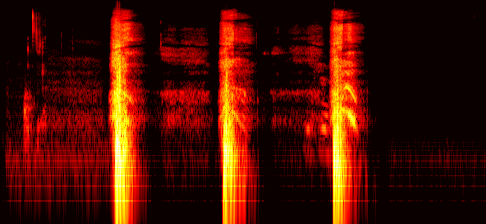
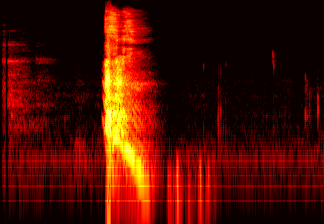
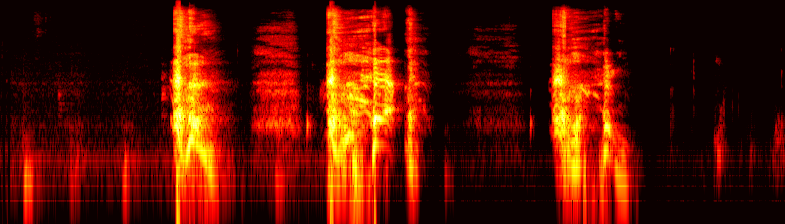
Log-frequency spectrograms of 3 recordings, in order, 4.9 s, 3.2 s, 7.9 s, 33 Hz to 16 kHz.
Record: {"exhalation_length": "4.9 s", "exhalation_amplitude": 32768, "exhalation_signal_mean_std_ratio": 0.22, "cough_length": "3.2 s", "cough_amplitude": 32768, "cough_signal_mean_std_ratio": 0.23, "three_cough_length": "7.9 s", "three_cough_amplitude": 32768, "three_cough_signal_mean_std_ratio": 0.29, "survey_phase": "beta (2021-08-13 to 2022-03-07)", "age": "65+", "gender": "Male", "wearing_mask": "No", "symptom_cough_any": true, "smoker_status": "Never smoked", "respiratory_condition_asthma": false, "respiratory_condition_other": false, "recruitment_source": "REACT", "submission_delay": "2 days", "covid_test_result": "Negative", "covid_test_method": "RT-qPCR", "influenza_a_test_result": "Negative", "influenza_b_test_result": "Negative"}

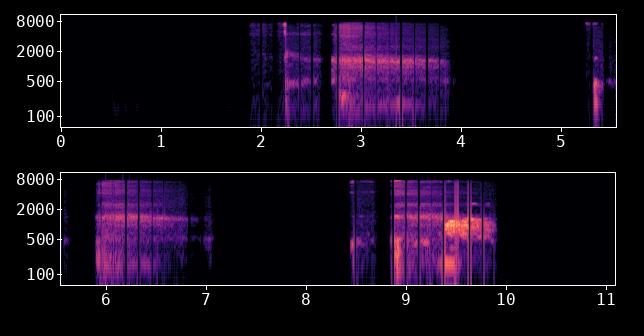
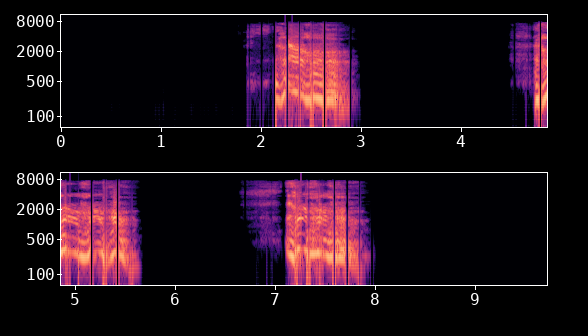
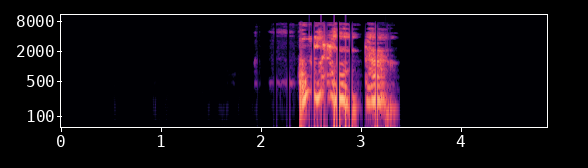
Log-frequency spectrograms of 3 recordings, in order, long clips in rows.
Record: {"exhalation_length": "11.1 s", "exhalation_amplitude": 24502, "exhalation_signal_mean_std_ratio": 0.2, "three_cough_length": "9.7 s", "three_cough_amplitude": 27674, "three_cough_signal_mean_std_ratio": 0.37, "cough_length": "4.9 s", "cough_amplitude": 27734, "cough_signal_mean_std_ratio": 0.29, "survey_phase": "beta (2021-08-13 to 2022-03-07)", "age": "45-64", "gender": "Male", "wearing_mask": "No", "symptom_none": true, "smoker_status": "Ex-smoker", "respiratory_condition_asthma": false, "respiratory_condition_other": false, "recruitment_source": "REACT", "submission_delay": "2 days", "covid_test_result": "Negative", "covid_test_method": "RT-qPCR"}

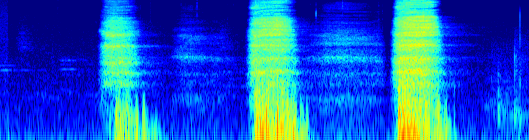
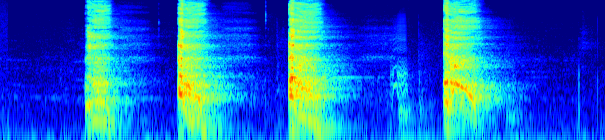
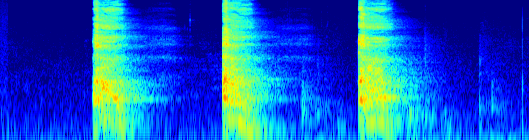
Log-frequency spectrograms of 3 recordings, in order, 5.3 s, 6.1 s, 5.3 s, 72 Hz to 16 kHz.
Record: {"exhalation_length": "5.3 s", "exhalation_amplitude": 5536, "exhalation_signal_mean_std_ratio": 0.38, "cough_length": "6.1 s", "cough_amplitude": 15904, "cough_signal_mean_std_ratio": 0.33, "three_cough_length": "5.3 s", "three_cough_amplitude": 10571, "three_cough_signal_mean_std_ratio": 0.33, "survey_phase": "alpha (2021-03-01 to 2021-08-12)", "age": "45-64", "gender": "Female", "wearing_mask": "No", "symptom_none": true, "smoker_status": "Ex-smoker", "respiratory_condition_asthma": false, "respiratory_condition_other": false, "recruitment_source": "REACT", "submission_delay": "1 day", "covid_test_result": "Negative", "covid_test_method": "RT-qPCR"}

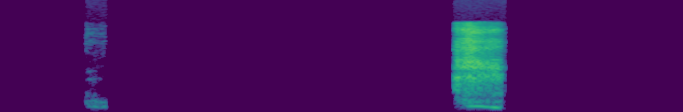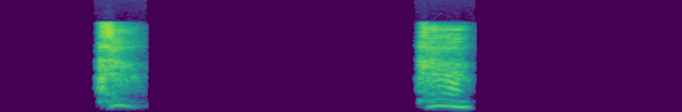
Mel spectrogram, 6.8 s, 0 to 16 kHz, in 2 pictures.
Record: {"exhalation_length": "6.8 s", "exhalation_amplitude": 7294, "exhalation_signal_mean_std_ratio": 0.23, "survey_phase": "beta (2021-08-13 to 2022-03-07)", "age": "45-64", "gender": "Female", "wearing_mask": "No", "symptom_none": true, "smoker_status": "Never smoked", "respiratory_condition_asthma": false, "respiratory_condition_other": false, "recruitment_source": "REACT", "submission_delay": "1 day", "covid_test_result": "Negative", "covid_test_method": "RT-qPCR", "influenza_a_test_result": "Negative", "influenza_b_test_result": "Negative"}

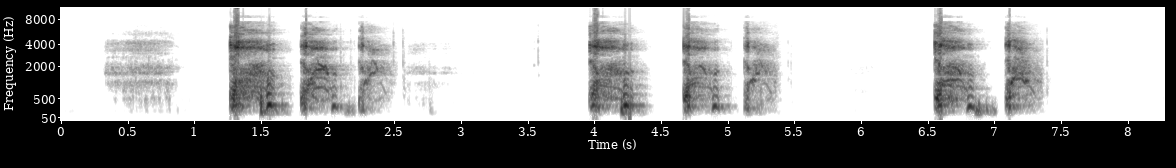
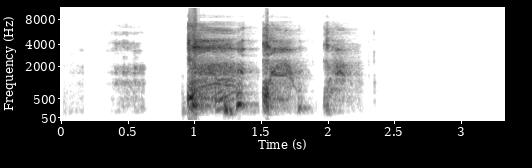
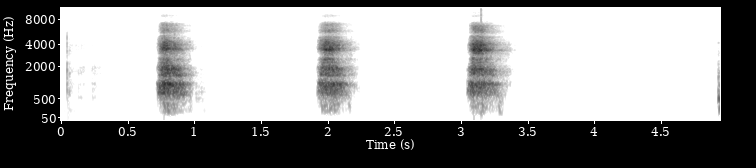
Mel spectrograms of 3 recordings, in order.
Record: {"three_cough_length": "8.3 s", "three_cough_amplitude": 32768, "three_cough_signal_mean_std_ratio": 0.38, "cough_length": "3.3 s", "cough_amplitude": 32768, "cough_signal_mean_std_ratio": 0.37, "exhalation_length": "4.9 s", "exhalation_amplitude": 32768, "exhalation_signal_mean_std_ratio": 0.25, "survey_phase": "beta (2021-08-13 to 2022-03-07)", "age": "18-44", "gender": "Female", "wearing_mask": "No", "symptom_cough_any": true, "symptom_sore_throat": true, "symptom_fatigue": true, "symptom_headache": true, "symptom_other": true, "symptom_onset": "12 days", "smoker_status": "Ex-smoker", "respiratory_condition_asthma": false, "respiratory_condition_other": false, "recruitment_source": "REACT", "submission_delay": "1 day", "covid_test_result": "Negative", "covid_test_method": "RT-qPCR"}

